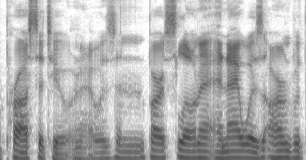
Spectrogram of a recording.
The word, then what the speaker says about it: Barcelona: guess we'll order the Rings in Barcelona it's pronounced Barcelona also do you know how much a round-trip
